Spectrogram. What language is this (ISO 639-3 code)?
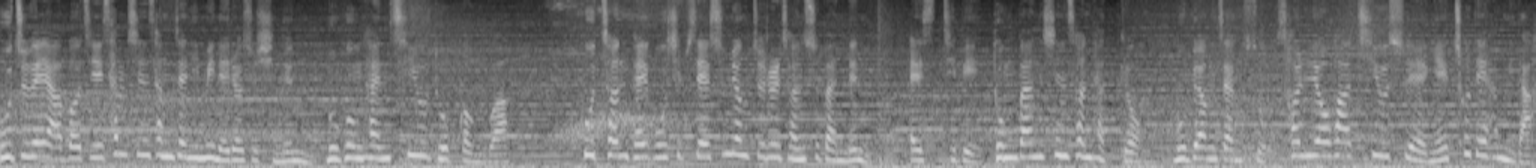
kor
